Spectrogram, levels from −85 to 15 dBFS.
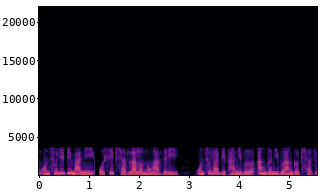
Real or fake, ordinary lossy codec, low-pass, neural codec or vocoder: fake; AAC, 24 kbps; 3.6 kHz; autoencoder, 48 kHz, 128 numbers a frame, DAC-VAE, trained on Japanese speech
